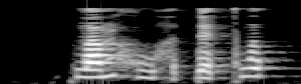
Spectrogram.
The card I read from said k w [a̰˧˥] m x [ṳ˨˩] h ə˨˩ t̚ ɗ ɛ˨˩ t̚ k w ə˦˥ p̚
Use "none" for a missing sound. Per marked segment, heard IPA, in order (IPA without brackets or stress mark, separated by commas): a˨˦, ṳ˨˩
